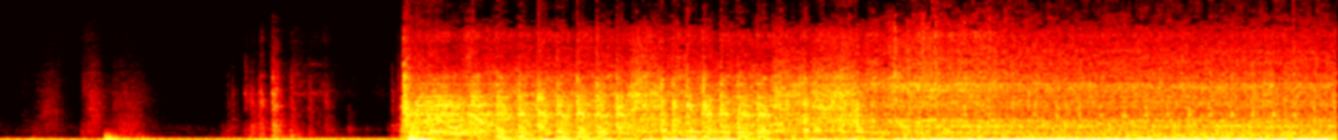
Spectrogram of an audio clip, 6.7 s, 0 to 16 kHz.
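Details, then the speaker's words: 1969 Hurst Olds with a Quadrajet carburetor and a newly installed choke. Restarted on the fast idle: quiet cranking, then it catches into a steady, even fast idle with no misses or knocks. Normal start and fast idle. "I'm going to hit starter again, see if it fires back up on the fast idle, and see where this takes us."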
